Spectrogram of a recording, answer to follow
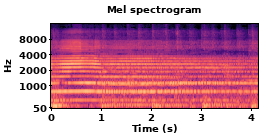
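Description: Brass marching band holding one long sustained chord of horns over a low pulsing bass beat.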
